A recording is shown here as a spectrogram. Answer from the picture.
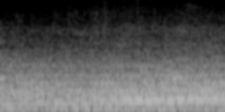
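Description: Outdoor amusement park ambience: a steady low mechanical hum, strongest in the second half, over a continuous background of crowd and park noise.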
